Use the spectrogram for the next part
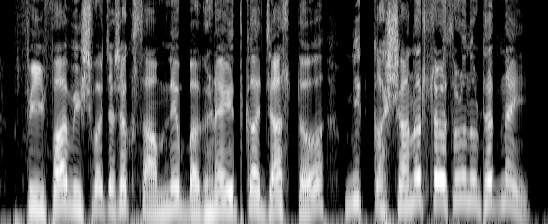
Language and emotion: Marathi, happy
